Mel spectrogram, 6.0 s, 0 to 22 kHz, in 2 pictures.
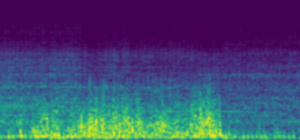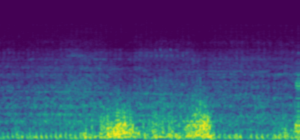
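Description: Hero Honda CD 100 Deluxe motorcycle's single-cylinder four-stroke engine running steadily while the bike is ridden along a road. Rushing noise swells twice, in the first two seconds and again around four to five seconds in.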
